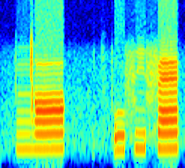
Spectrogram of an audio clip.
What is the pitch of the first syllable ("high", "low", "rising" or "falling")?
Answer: high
